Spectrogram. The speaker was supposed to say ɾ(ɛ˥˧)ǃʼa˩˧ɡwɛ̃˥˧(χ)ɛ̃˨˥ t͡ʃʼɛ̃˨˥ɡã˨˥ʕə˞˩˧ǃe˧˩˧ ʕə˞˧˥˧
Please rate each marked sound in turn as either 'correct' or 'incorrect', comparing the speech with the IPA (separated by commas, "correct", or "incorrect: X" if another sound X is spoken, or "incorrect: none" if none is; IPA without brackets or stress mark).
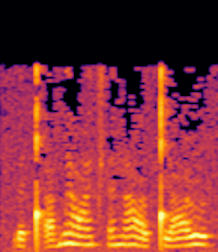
incorrect: ɛ˨˩, incorrect: ʕ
